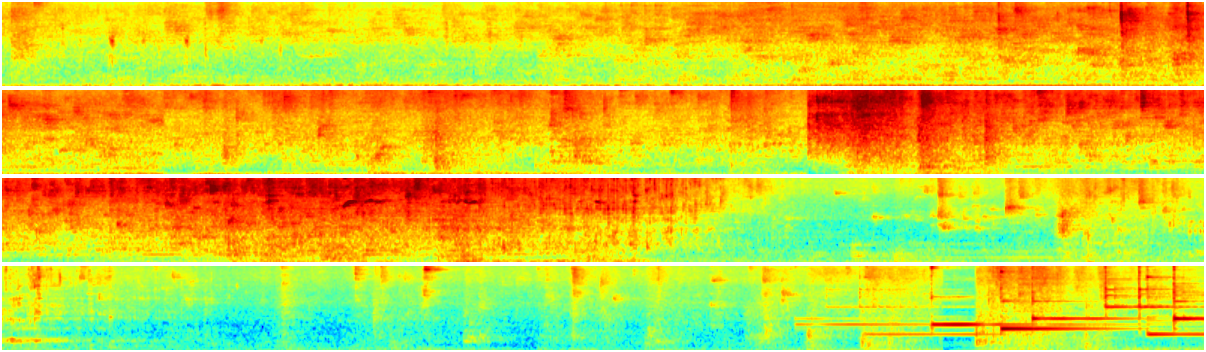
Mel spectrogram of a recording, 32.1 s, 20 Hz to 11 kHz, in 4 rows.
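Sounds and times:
shower water spraying: 3.9 - 21.2.

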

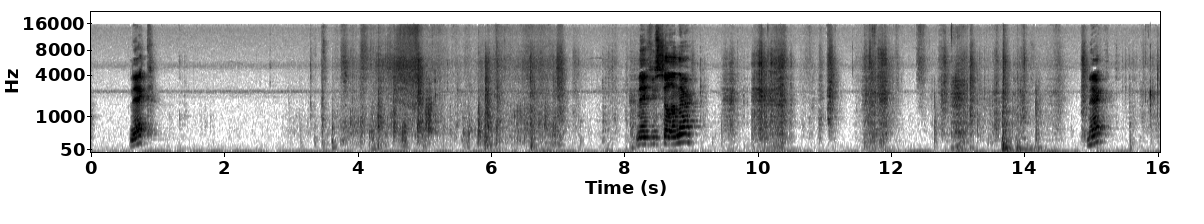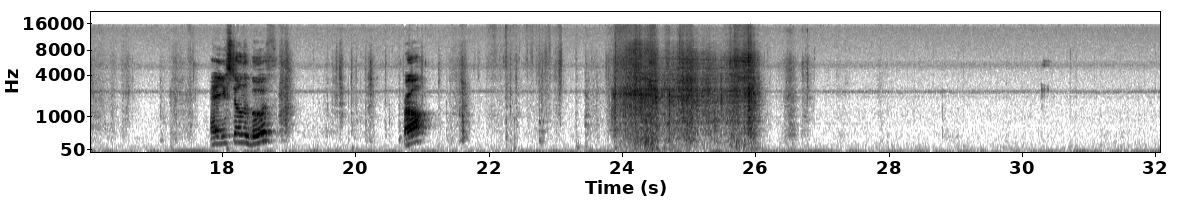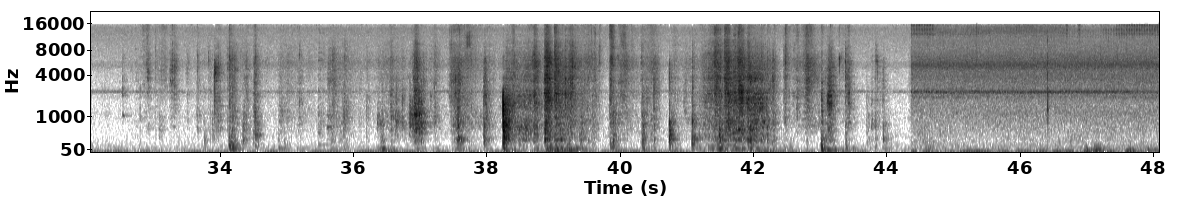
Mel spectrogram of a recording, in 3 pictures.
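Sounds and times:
wooden door scraping open: 9.4 - 14.6, 23.8 - 26.2, 36.6 - 39.6, 41.1 - 43.5
door scraping as it swings: 23.8 - 26.1, 41.1 - 43.3.

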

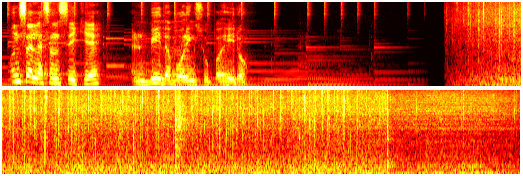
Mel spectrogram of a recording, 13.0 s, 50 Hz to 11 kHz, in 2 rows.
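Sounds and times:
flames burning and crackling: 5.5 - 12.9
fire pop: 5.6 - 12.9.

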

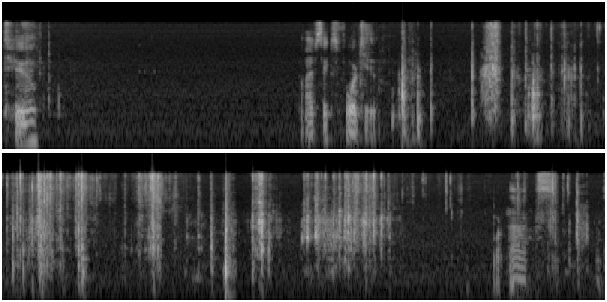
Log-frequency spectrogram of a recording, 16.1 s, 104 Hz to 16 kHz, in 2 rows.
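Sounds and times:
cardboard lid tearing: 6.3 - 13.5
shrink wrap crinkling: 6.4 - 15.9.

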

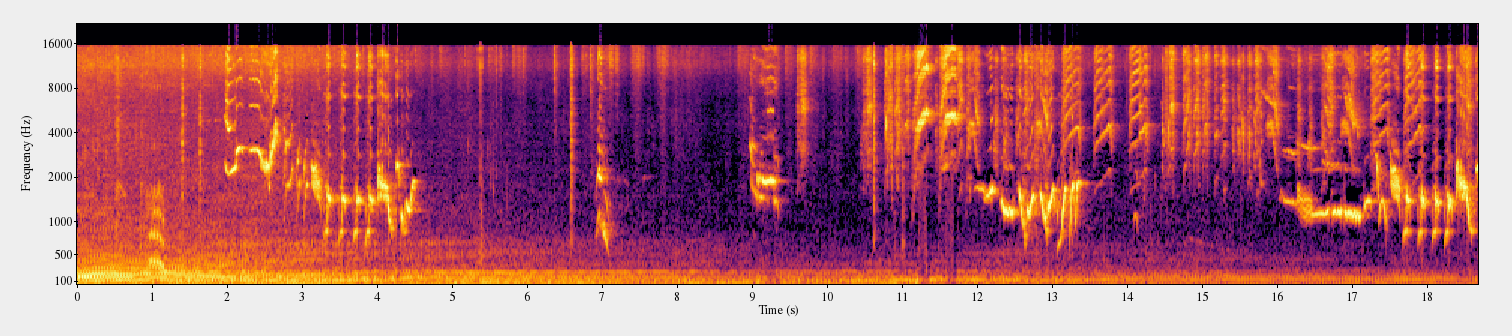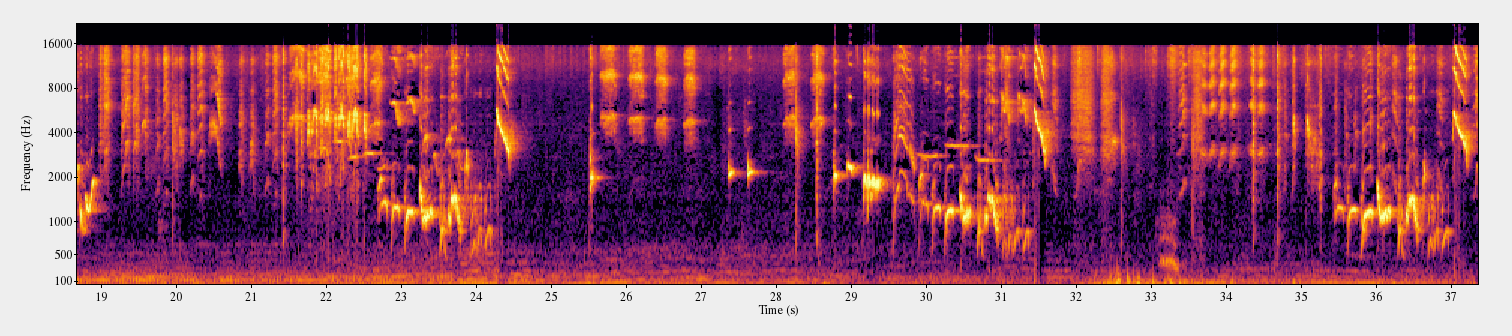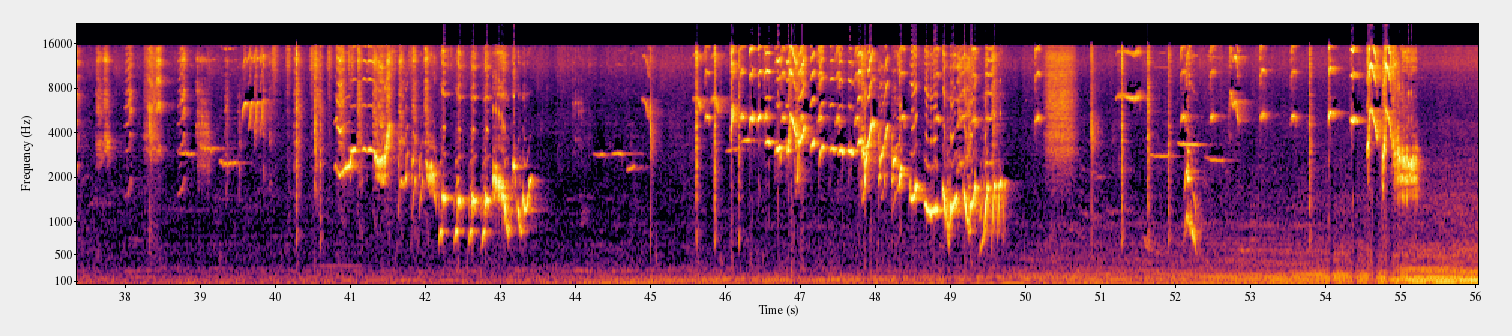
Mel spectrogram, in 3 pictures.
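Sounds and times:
bird warbling whistled phrases: 0.5 - 1.4, 2.0 - 4.6, 11.2 - 19.0, 21.8 - 24.5, 28.8 - 31.7, 32.4 - 34.2, 35.4 - 37.4, 40.8 - 43.5, 51.4 - 52.8.

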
